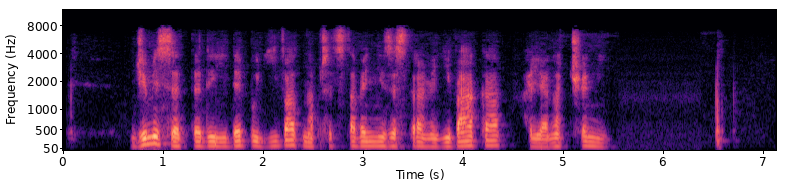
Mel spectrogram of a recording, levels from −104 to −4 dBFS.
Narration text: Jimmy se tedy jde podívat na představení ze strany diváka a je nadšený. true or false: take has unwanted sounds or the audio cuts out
false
